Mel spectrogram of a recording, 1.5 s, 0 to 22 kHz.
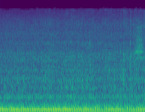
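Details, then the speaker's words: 2008 Ford Mustang with drive-by-wire throttle, P2 code, stuck in idle-only mode and previously not accepting throttle; after the fault was found by visual inspection, the engine note holds strong and even with no stumble; normal throttle response. "beast so that's a little better so there we go we're good to go"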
